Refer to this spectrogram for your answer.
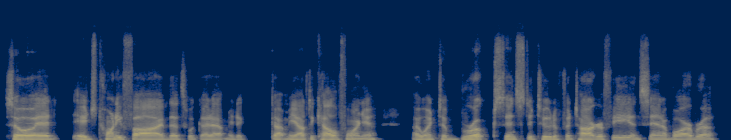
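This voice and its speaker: A man with an American accent speaks at a moderate pace in a monotone, flat intonation, his pitch fairly high, against a quiet background. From Philadelphia area, US. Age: 60s. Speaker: artist and retired photographer. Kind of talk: panel discussion.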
